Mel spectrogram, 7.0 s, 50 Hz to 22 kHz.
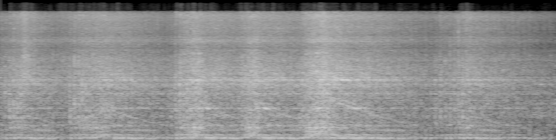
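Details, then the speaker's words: Honda CD70 motorcycle after fixing timing chain noise by refitting the leaking chain tensioner rod with an additional part: engine blips and settles with a clean, even beat and no timing chain rattle. "इसका आवाज जो है वो बिल्कुल ही प्यारा बन गया है जनन आवाज बन गया है जो पहले जनन होता है वो आवाज बन गया है अब इसमें टेम चैन का कोई आवाज नहीं है बिल्कुल ही सेट हो गई है"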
